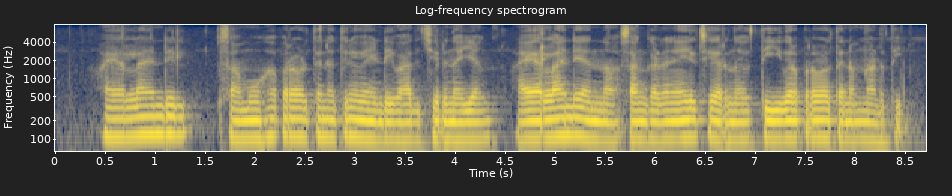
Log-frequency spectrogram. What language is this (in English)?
Malayalam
